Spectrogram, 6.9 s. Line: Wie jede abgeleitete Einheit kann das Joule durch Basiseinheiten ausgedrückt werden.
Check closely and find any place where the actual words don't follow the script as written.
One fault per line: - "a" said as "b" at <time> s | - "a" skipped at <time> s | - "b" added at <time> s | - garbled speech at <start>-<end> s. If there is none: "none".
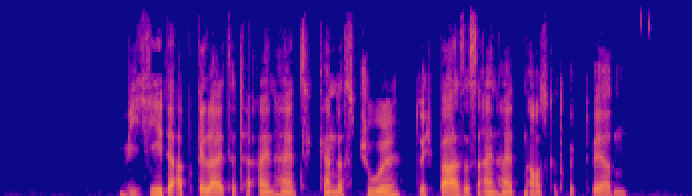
none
